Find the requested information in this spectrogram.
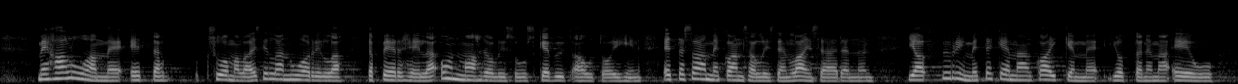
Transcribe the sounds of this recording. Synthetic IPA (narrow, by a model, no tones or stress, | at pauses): mehɑluɑmːeet̪ːæ | suomɑlɑisilːɑnuorilːɑjɑperheilːæʔonmɑhdolːisuːskeʋyt̪ɑut̪oihin | et̪ːæsɑːmːekɑnsɑlːisenlɑinsæːdænːøn | jɑpyrimːet̪ekemæːŋkɑikːemːejot̪ːɑnæmæʔeːuː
